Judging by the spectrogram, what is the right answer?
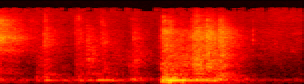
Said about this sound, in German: Warte mal, ich muss mal das Fenster zumachen, ihr Lieben.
